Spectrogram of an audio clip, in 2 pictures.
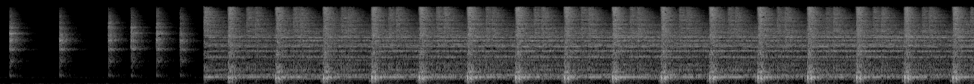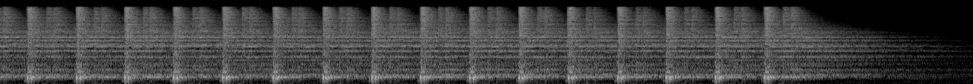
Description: swing rapide feeling croches

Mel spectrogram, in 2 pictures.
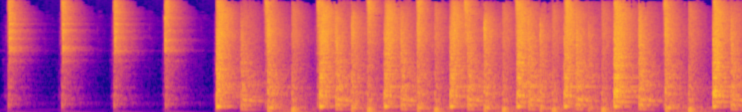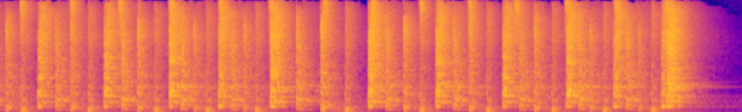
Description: break passe partout, batteur

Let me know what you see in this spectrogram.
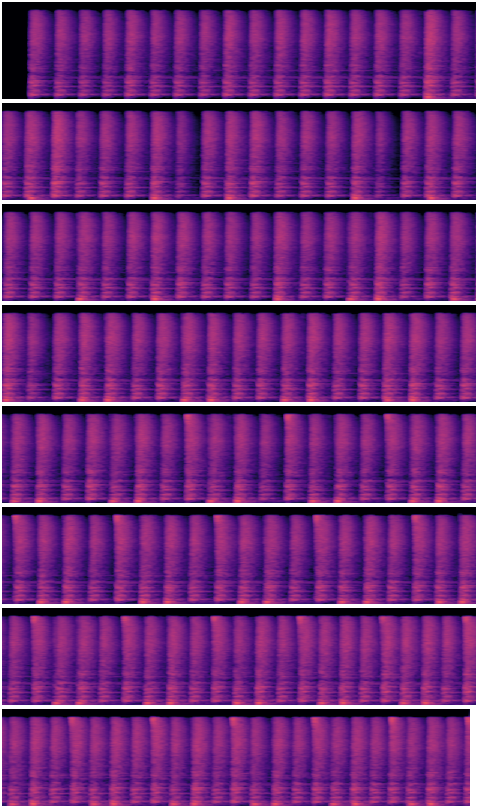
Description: samba batterie base

